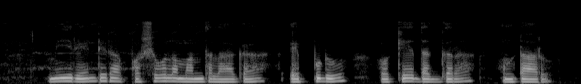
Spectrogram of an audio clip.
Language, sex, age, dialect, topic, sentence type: Telugu, male, 31-35, Telangana, agriculture, statement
